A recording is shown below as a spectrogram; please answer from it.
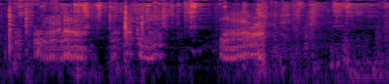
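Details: Lady, a pet Chihuahua, growls while playing, happy and then feisty: three bursts of low, rough, tonal growling, the last the longest, with rustling and jingling handling noise between them.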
